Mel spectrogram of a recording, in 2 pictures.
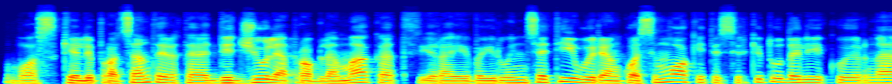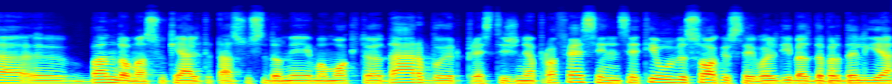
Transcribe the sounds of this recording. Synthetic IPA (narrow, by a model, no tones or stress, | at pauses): ʋoːskʲɛlʲɪpɾoːt͡s̪ʲɛnt̪ɐɪrt̪ɐɪɾɐd̪ʲɪd͡ʒʲʊlʲɛpɾoːbʲlʲɛmɐkɐt̪iːɾɐiʋɐɪɾʲuːɪnʲɪtt͡ssʲɛt̪ʲiːʋuːɪɾʲɛŋkuɔsʲɪmoːkʲiːt̪ʲɪsɪrkʲɪt̪uːd̪ɐlʲiːkuɪɾnɐbɐnd̪oːmɐsʊkʲælʲt̪ʲɪt̪ɑːsʊsʲɪd̪oːmʲeːjɪmɐmoːkʲi̥t̪oːjoːd̪ɐrbʊɪɾpʲɾʲɛsʲt̪ʲɪʒʲɪnʲɛpɾoːfʲæːsʲɪjɛɪnʲɪtt͡sʲsʲɛt̪ʲiːʋuːʋʲɪsoːkʲʊsɐʋʲɪʋɐlʲd̪ʲiːbʲeːsd̪ɐbɐrd̪ɐlʲiːjɛ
